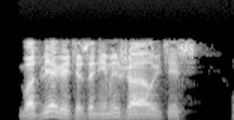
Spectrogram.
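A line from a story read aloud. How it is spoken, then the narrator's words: Nobleman, weary advice. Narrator (Russian): устало посоветовал дворянин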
